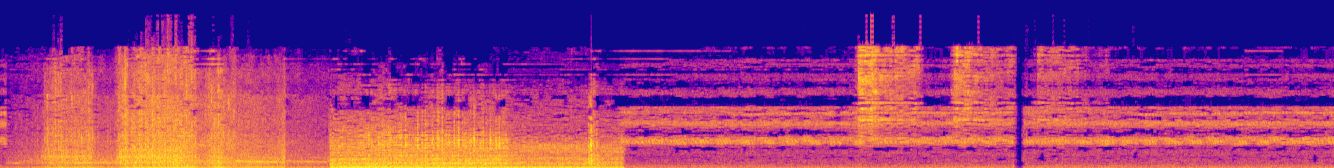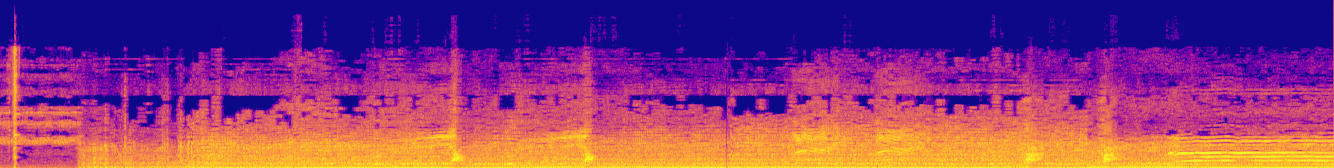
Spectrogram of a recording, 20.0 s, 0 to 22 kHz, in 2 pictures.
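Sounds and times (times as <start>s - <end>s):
engine running with low hum: 0.0s - 4.7s, 10.6s - 20.0s.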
